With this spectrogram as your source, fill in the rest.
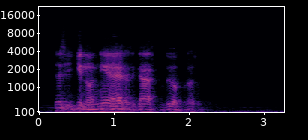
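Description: A man speaks calmly and closely.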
